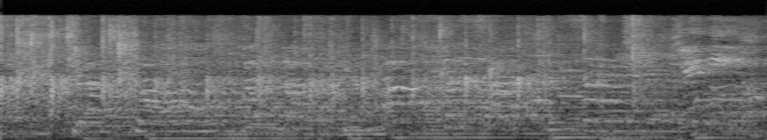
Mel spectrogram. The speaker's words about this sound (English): Put your hands together, everybody, and clap them wildly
